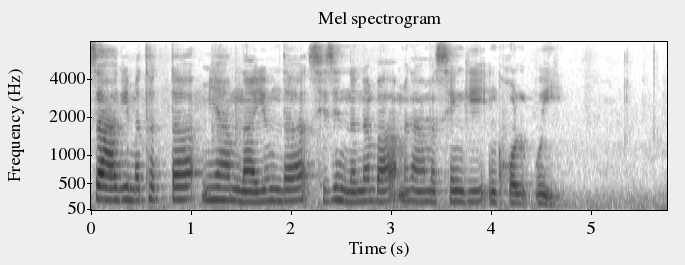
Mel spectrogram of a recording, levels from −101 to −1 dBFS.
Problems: background sounds at intervals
